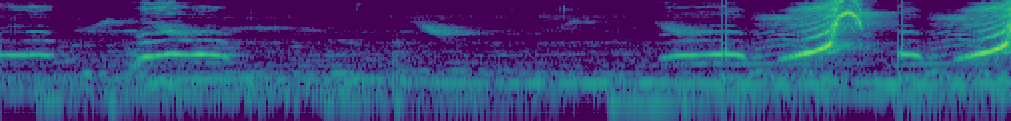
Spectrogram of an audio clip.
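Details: Martin, a monkey, whistles loudly and urgently for his granny after losing her for a few minutes: short, clear tonal calls that arch or sweep sharply upward, several in a row, over steady low background hum.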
